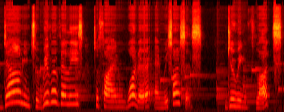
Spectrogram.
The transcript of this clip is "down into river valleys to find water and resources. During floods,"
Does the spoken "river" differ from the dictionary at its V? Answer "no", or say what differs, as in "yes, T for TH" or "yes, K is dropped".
no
